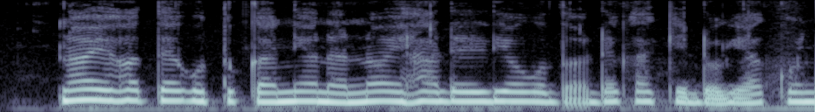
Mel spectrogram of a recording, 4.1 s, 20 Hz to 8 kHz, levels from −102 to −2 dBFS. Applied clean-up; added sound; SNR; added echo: none; none; none; none.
